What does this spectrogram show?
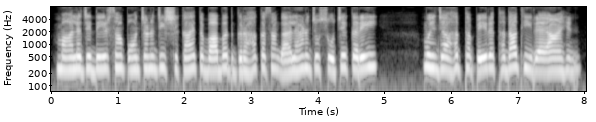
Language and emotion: Sindhi, fearful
